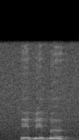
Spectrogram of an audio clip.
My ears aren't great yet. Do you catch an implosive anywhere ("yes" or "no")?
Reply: yes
